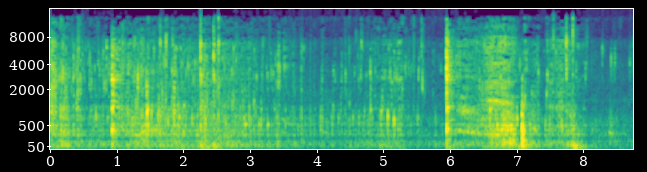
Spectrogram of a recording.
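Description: A metal spoon stirring a thick tomato sauce with meat pieces in a steel pot: wet stirring sounds with scattered clinks of the spoon against the pot, a sharper clink about a second in and a louder one near six seconds.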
